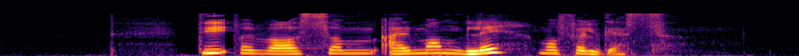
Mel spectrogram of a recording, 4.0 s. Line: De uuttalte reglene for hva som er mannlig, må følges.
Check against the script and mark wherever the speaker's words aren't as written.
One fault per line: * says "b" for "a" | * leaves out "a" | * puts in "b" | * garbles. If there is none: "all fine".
* leaves out "uuttalte reglene"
